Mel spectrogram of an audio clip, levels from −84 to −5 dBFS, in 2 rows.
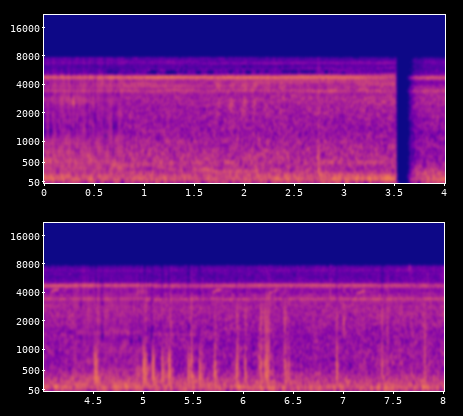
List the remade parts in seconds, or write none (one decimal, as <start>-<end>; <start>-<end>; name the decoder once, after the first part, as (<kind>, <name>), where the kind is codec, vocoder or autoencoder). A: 0.0-0.8 (vocoder, BigVGAN v2); 4.3-5.1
